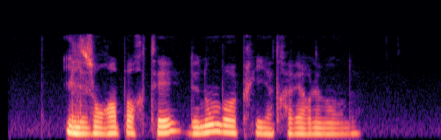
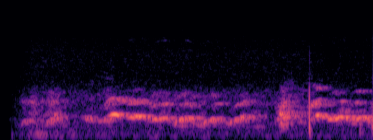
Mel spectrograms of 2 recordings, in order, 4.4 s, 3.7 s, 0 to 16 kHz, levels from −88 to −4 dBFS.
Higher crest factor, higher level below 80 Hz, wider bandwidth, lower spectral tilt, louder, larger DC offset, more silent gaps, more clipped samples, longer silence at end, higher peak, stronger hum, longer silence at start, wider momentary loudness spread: about the same, 16 dB vs 20 dB; first, -52 dBFS vs -70 dBFS; second, 7 kHz vs 7.8 kHz; first, -8.5 dB/octave vs -7 dB/octave; first, -17 LUFS vs -38 LUFS; neither; neither; neither; first, 0.85 s vs 0 s; first, 0 dBFS vs -18 dBFS; neither; first, 0.65 s vs 0.2 s; about the same, 10 LU vs 12 LU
